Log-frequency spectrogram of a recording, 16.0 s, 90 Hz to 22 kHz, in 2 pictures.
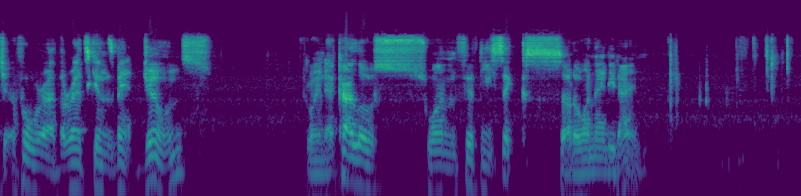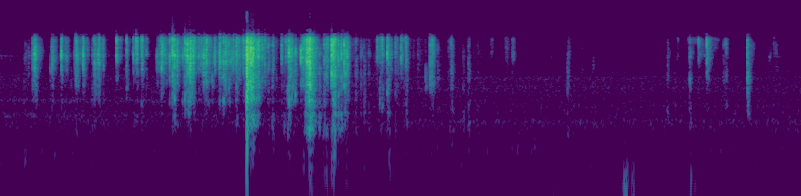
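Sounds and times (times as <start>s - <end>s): trading cards clicking and crackling: 6.7s - 13.8s, 14.6s - 15.8s.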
